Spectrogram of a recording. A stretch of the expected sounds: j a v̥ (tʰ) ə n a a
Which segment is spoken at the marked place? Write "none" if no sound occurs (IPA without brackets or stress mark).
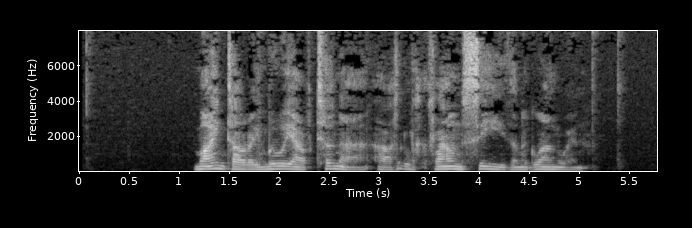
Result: tʰ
